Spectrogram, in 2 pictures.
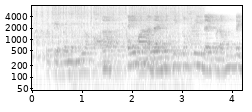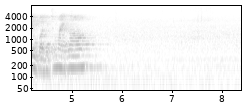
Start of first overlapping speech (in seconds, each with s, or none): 1.4 s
